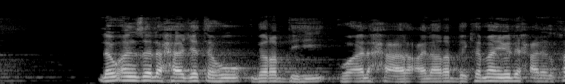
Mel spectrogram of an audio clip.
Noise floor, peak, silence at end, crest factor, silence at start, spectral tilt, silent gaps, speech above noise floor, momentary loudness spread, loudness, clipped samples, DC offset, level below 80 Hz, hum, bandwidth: -63 dBFS; -6 dBFS; 0 s; 16 dB; 0 s; -6 dB/octave; none; 42 dB; 8 LU; -21 LUFS; under 0.1%; under 0.1%; -68 dBFS; none; 10 kHz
